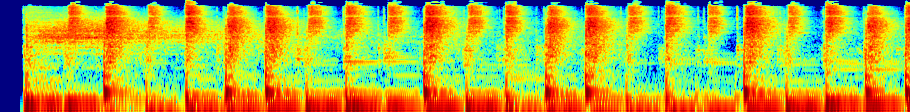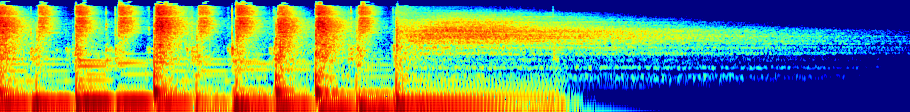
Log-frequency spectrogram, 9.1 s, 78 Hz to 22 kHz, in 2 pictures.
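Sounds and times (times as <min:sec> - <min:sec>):
rock and roll bass line: 0:00.1 - 0:07.8.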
